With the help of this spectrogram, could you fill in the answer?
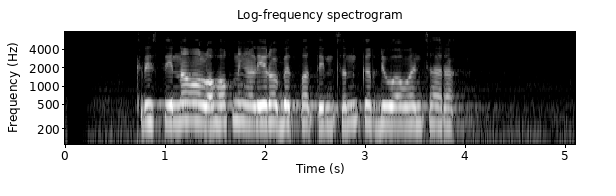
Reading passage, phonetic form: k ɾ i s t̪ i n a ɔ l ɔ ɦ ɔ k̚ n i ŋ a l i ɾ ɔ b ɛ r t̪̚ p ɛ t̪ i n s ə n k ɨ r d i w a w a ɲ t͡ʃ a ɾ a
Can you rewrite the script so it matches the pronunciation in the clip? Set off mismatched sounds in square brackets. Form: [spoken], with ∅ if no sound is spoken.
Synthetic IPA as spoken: k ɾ i s t̪ i n a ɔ l ɔ ɦ ɔ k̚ n i ŋ a l i ɾ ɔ b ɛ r t̪̚ p [a] t̪ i n s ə n k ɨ r d i w a w a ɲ t͡ʃ a ɾ a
